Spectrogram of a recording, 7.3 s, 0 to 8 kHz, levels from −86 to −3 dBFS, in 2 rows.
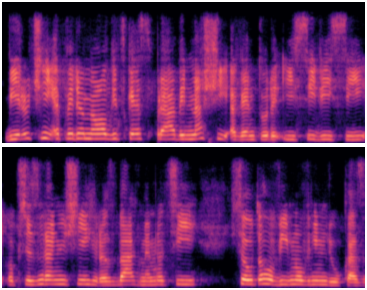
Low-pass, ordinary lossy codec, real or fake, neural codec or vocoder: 7.2 kHz; none; fake; codec, 16 kHz, 4.8 kbps, FACodec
